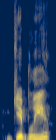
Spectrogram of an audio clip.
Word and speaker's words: Ghibli: For I'm going to butcher the pronunciation, but it's Studio Ghibli.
